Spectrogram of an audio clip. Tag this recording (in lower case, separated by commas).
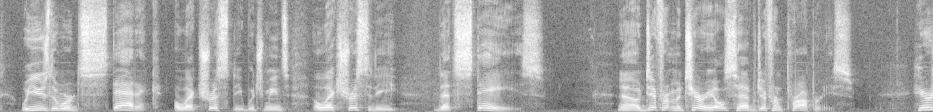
speech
